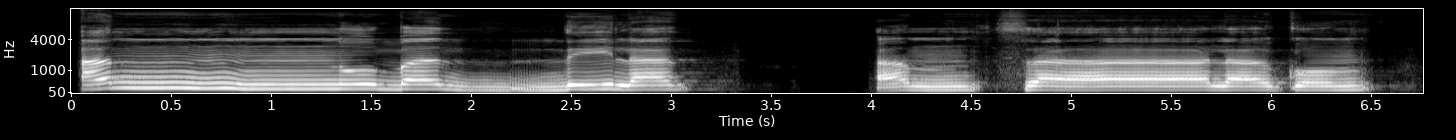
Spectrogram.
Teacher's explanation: ان نبدل، یہاں پر نون ساکن کے بعد ایک اور نون ہے حروف جر معلول میں سے، ادغام ہوگا یعنی غنہ کر کے ملا کر پڑھیں گے. دال میں ذرا رک کر جماؤں کے ساتھ ادائیگی کریں گے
